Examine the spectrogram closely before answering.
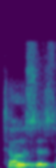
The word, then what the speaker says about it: ptosis: it doesn't make sense tosis again silent P what the heck anyway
